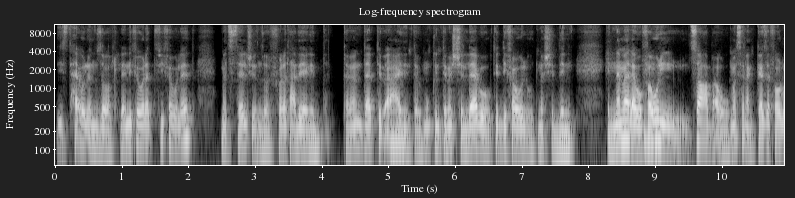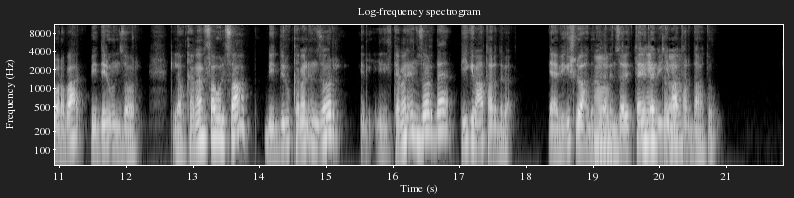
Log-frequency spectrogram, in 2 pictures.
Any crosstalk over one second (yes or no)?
yes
